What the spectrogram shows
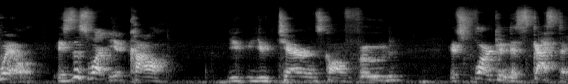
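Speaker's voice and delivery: small, high-pitched, grouchy, complaining voice. Describing what Cap hears as you get close, in a little grumpy voice. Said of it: "this little grumpy voice saying".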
